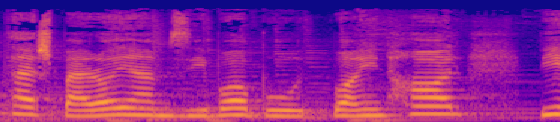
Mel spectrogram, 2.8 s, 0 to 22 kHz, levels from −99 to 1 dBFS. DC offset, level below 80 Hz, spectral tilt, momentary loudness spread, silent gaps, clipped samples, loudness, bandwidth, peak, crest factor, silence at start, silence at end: under 0.1%; -52 dBFS; -3.5 dB/octave; 6 LU; none; under 0.1%; -26 LUFS; 16.5 kHz; -10 dBFS; 16 dB; 0 s; 0 s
